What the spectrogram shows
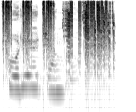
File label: sentinel glitch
